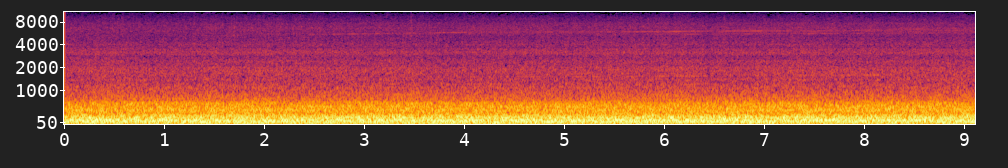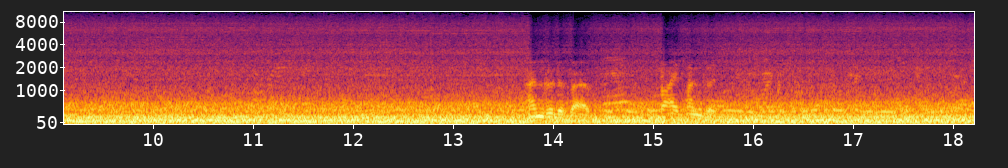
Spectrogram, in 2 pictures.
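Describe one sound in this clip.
A steady deep roar of airliner engines and rushing air goes on throughout.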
